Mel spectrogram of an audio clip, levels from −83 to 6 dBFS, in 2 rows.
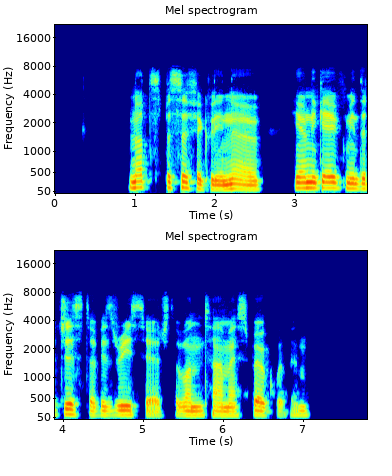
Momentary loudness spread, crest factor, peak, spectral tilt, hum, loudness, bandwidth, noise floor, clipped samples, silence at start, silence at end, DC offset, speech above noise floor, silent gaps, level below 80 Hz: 11 LU; 16 dB; -2 dBFS; -6 dB/octave; none; -18 LUFS; 7.8 kHz; -87 dBFS; under 0.1%; 0.95 s; 0.75 s; under 0.1%; 70 dB; none; -56 dBFS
